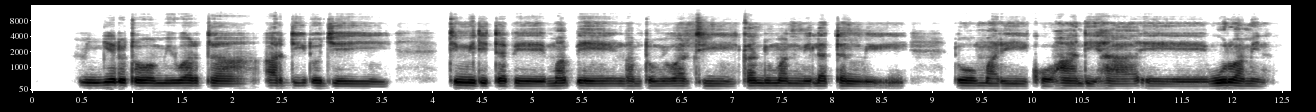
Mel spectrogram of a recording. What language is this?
Fula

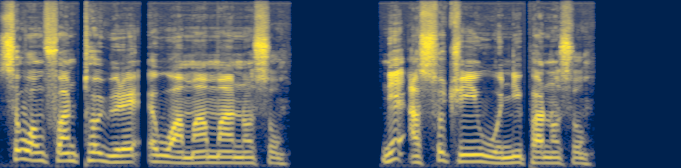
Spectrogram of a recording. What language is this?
Akan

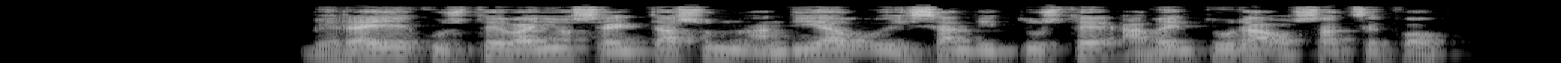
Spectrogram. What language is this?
Basque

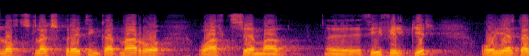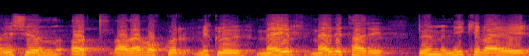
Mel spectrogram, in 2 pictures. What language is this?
Icelandic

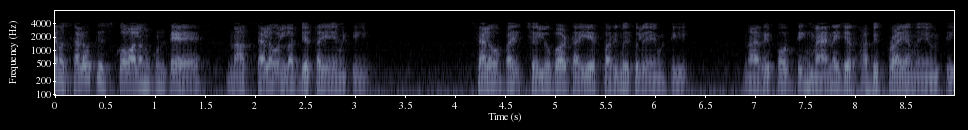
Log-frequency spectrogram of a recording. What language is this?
Telugu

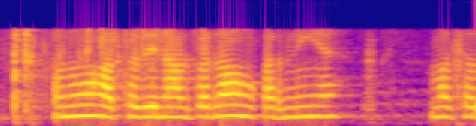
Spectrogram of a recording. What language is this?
Punjabi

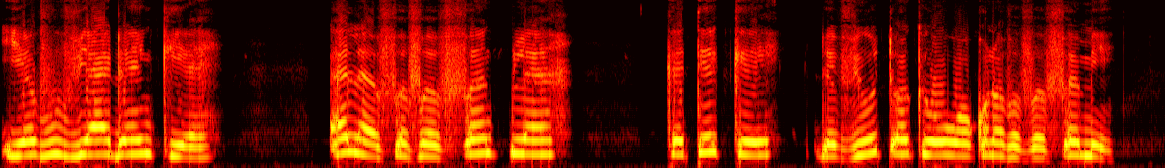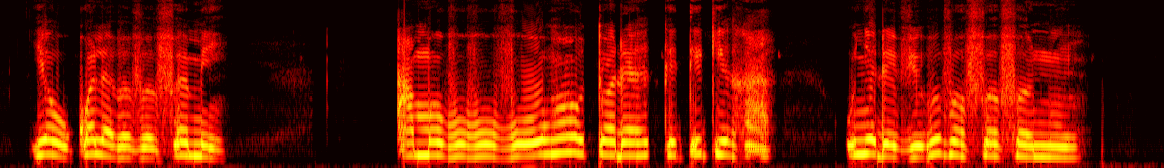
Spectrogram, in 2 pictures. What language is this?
Ewe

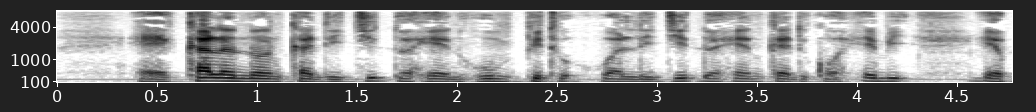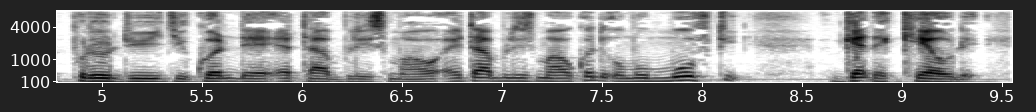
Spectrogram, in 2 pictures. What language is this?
Fula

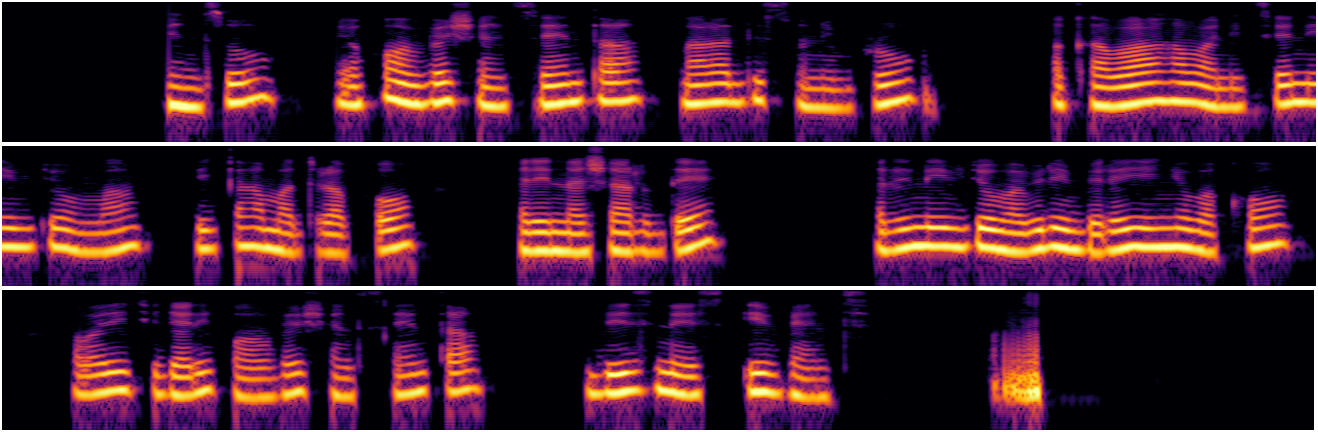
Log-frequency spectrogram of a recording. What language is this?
Kinyarwanda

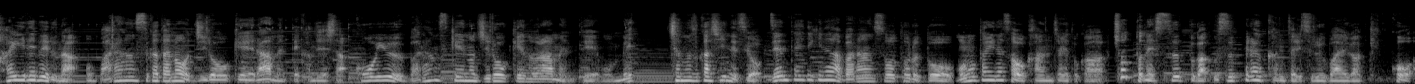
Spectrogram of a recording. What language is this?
Japanese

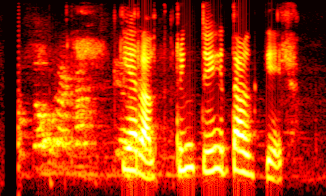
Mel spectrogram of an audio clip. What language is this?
Icelandic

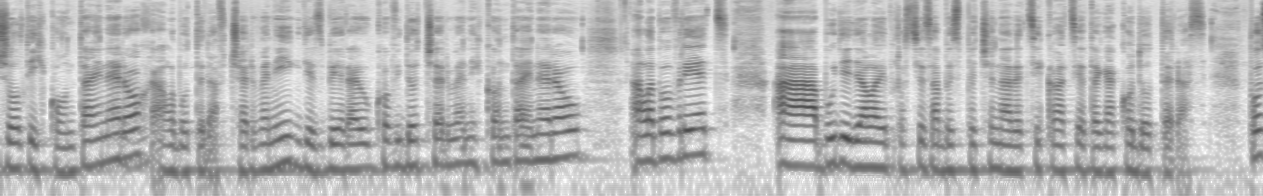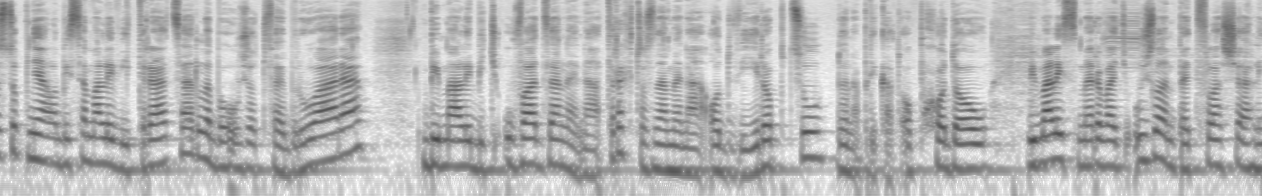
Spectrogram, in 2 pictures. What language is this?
Slovak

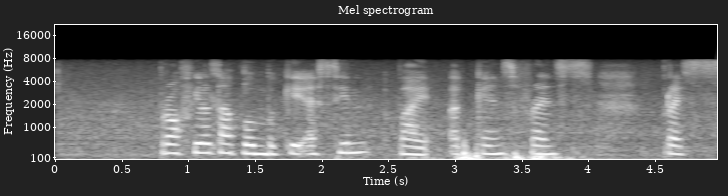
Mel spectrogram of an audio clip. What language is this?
Javanese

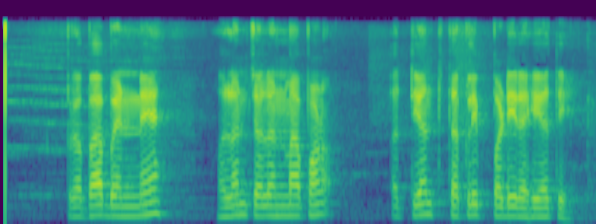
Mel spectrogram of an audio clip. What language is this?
Gujarati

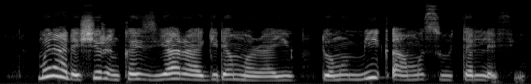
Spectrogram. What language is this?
Hausa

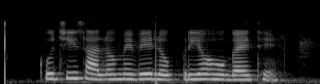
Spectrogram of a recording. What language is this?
Hindi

